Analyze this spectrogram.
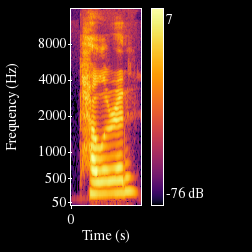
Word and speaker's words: Pellerin: I know your last name, but like, you know, the pronunciation gets pronounced. Pellerin?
